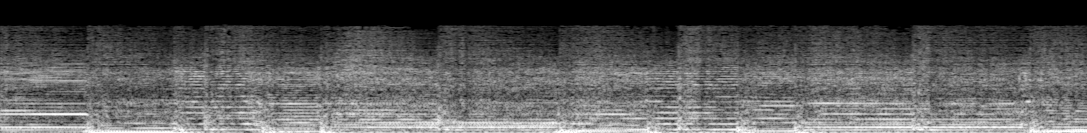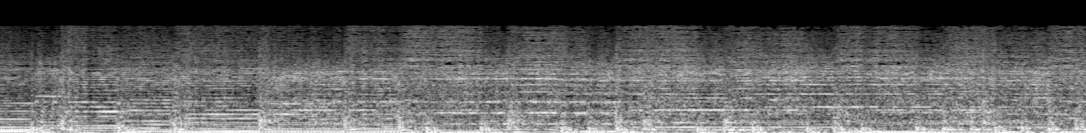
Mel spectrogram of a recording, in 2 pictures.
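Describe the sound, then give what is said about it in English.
A loud, continuous wash of layered tones, combining sound from a submerged microphone and one out in the open air, with a watery, murky, bloopy reverberation running underneath; no one speaks. “You can definitely hear, like you said, that watery, murky, sort of bloopy reverb thing going on in the background.”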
